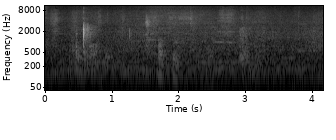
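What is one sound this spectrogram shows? Billiard balls click against each other and roll on the cloth.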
